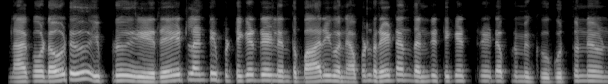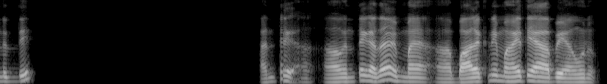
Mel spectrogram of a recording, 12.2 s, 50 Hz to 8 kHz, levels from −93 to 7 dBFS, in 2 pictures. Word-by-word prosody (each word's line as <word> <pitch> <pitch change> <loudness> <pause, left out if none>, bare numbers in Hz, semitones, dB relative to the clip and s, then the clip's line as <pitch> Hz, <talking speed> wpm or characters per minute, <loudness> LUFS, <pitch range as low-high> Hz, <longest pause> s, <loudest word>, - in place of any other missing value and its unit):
నాకో 160 +3 +1
డౌటూ 200 +6 +5 0.2
ఇప్పుడు 175 +2 -2 0.2
ఈ - - +4 0.2
రేట్లంటే 200 +5 +1
ఇప్పుడు 180 -3 -11
టికెట్ 195 +2 0
రేట్లు 190 -2 +2
ఇంత 160 -1 -5
భారీగా 170 +4 +2
ఉన్నాయి. 145 -3 -2
అప్పట్లో 180 +4 -4
రేట్ 185 +2 0
ఎంతండి? 175 -1 -2
టికెట్ 175 +1 -3
రేట్ 170 0 -6
అప్పుడు 165 0 -14
మీకు 145 -1 -10
గుర్తుండే 175 +4 -4
ఉండుద్ది. 155 -1 -7 2.4
అంతే! 150 +6 -10 0.5
అవ్ 140 +1 0
అంతే 150 +6 -6
గదా! 185 +6 +3 0.2
మ - - 0 0.5
బాల్కనీ 150 +8 +3
మహా 160 0 +3
అయితే 170 +2 -2
50 145 -1 +4
అవును. 135 0 -4
170 Hz, 150 wpm, -25 LUFS, 150-185 Hz, 2.4 s, డౌటూ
